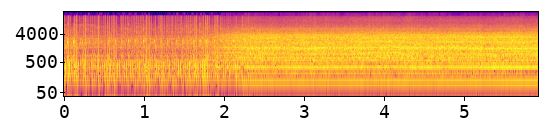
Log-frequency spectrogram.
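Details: $10 Craftsman two-stroke leaf blower after the low-speed mixture screw was opened about a quarter turn to cure stalling: rough uneven firing at first, then it settles to a clean steady drone that holds speed and keeps running smoothly.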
